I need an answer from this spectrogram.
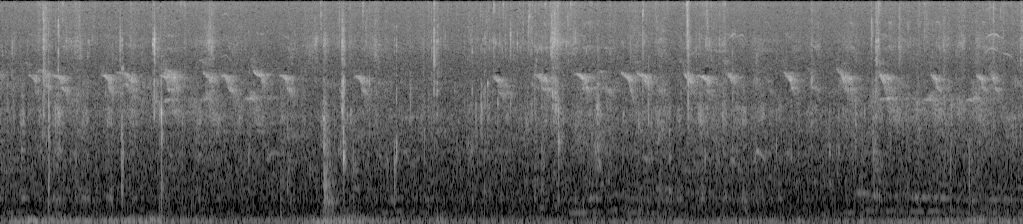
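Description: Near silence, with faint, short falling chirps of a bird repeating a few times a second.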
